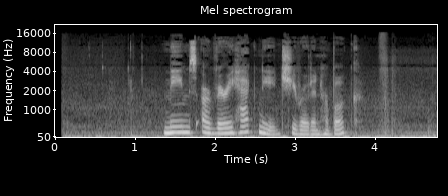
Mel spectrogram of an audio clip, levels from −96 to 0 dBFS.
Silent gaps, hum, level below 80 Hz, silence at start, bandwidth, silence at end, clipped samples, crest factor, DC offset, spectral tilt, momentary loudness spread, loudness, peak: none; none; -38 dBFS; 0.1 s; 16 kHz; 0 s; under 0.1%; 18 dB; under 0.1%; -4 dB/octave; 21 LU; -24 LUFS; -8 dBFS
